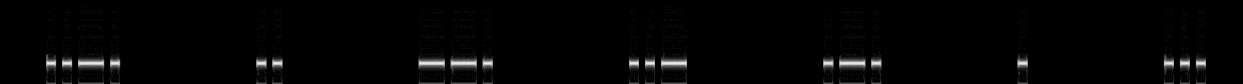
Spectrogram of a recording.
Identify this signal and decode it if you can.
Morse code, heard as a keyed tone, about 15 wpm, spaced as for 5 wpm, 1000 Hz. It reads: FIGURES
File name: qotdfiles / 5wpm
